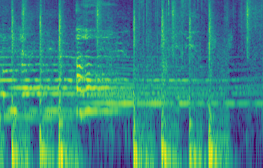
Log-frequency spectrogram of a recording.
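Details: Music plays with regular low thumping beats and sustained tones, and no animal voice is heard.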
